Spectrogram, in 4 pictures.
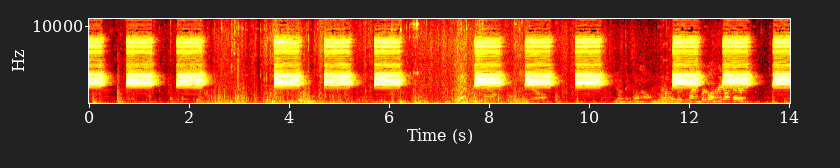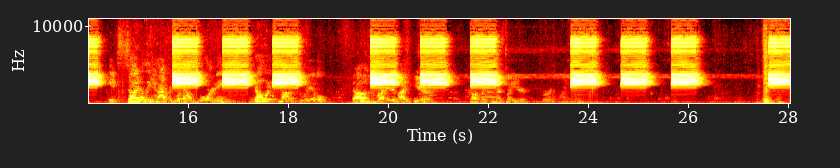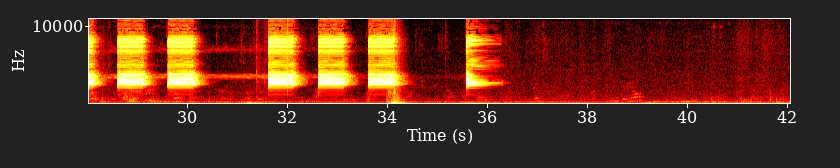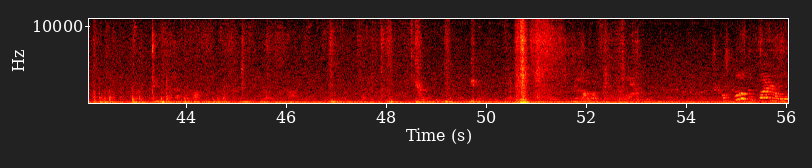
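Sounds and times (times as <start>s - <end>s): fire alarm horn blasts: 0.0s - 2.5s, 3.7s - 6.4s, 7.7s - 10.5s, 11.7s - 14.6s, 15.7s - 18.7s, 19.5s - 34.6s, 35.6s - 36.4s.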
